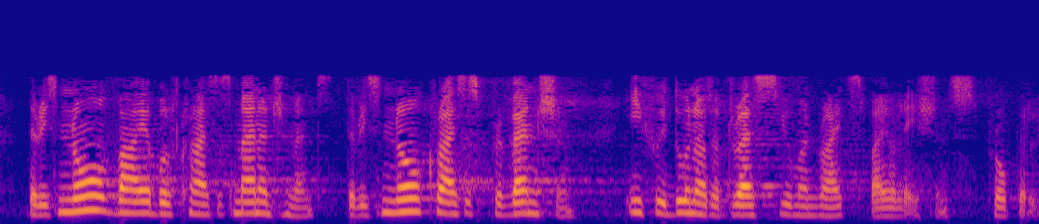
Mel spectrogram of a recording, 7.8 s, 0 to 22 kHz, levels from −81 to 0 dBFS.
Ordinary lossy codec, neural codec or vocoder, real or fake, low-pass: none; none; real; 5.4 kHz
